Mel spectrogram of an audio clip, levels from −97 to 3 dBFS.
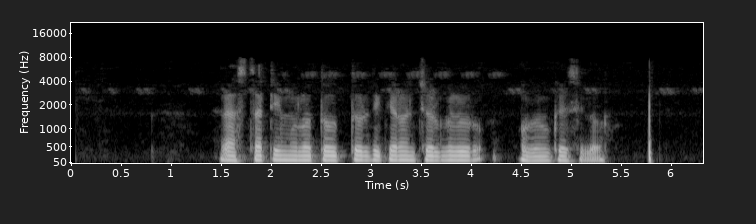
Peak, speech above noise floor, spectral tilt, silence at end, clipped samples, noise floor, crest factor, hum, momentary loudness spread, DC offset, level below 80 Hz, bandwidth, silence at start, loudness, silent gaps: -8 dBFS; 47 dB; -9.5 dB/octave; 0.55 s; under 0.1%; -72 dBFS; 20 dB; none; 9 LU; under 0.1%; -58 dBFS; 7.2 kHz; 1.5 s; -27 LUFS; none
